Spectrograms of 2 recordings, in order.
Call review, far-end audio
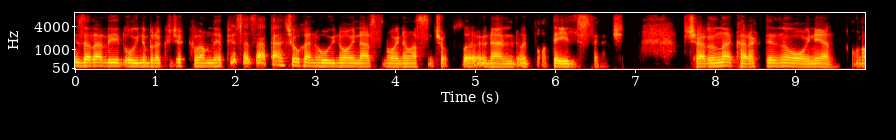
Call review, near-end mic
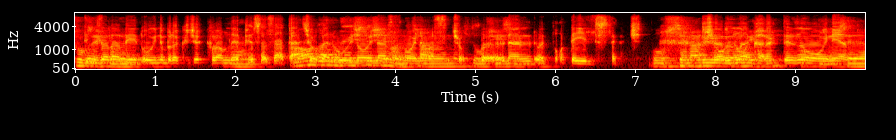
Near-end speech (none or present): present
